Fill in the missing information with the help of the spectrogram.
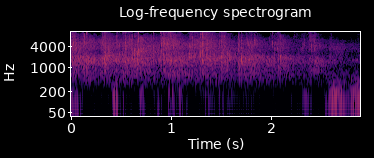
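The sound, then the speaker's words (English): A crowd applauds steadily, many hands clapping together in a dense, continuous patter at moderate loudness, with a few sharper claps standing out near the end. “Let's applaud the Lord for these awesome brothers.”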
